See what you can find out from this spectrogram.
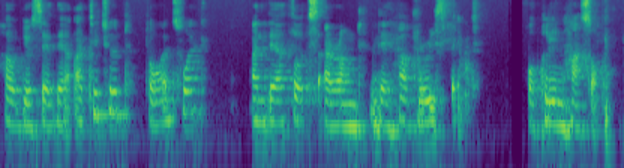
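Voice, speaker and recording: In an echoey room, a middle-aged woman from Zambia whose first language is Bemba reflects casually as an interview guest, often saying "you know" as she circles back. She speaks slowly in a low, dark voice with fairly even intonation and a Zambian accent.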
